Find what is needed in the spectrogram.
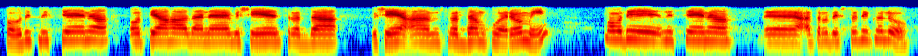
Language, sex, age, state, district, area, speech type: Sanskrit, female, 45-60, Kerala, Kollam, rural, conversation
